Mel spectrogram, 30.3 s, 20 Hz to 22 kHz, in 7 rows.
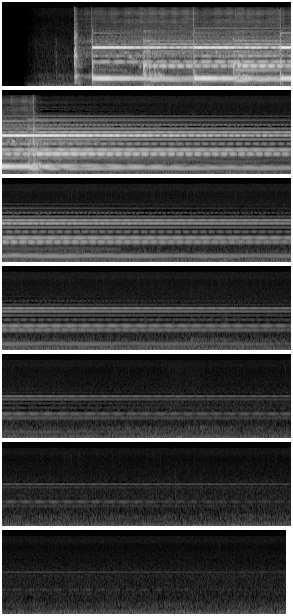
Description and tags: Antique table clock (probably early 20th century) chiming three times.
hour, pendulum, clock, o, chimes, time, antique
